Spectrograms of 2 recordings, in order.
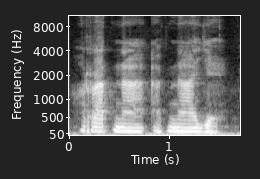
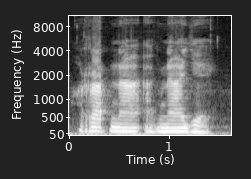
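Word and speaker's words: Ratnāgnaye: Bởi vì sao chúng ta đọc là Ratna Agnaye? Bởi vì chữ Ratna Agnaye là hai chữ Ratna và chữ Agnaye gộp lại, thì hai chữ A nó kế tiếp với nhau thì chúng ta gom lại thành một chữ A có dấu gạch ngang trên đầu.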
